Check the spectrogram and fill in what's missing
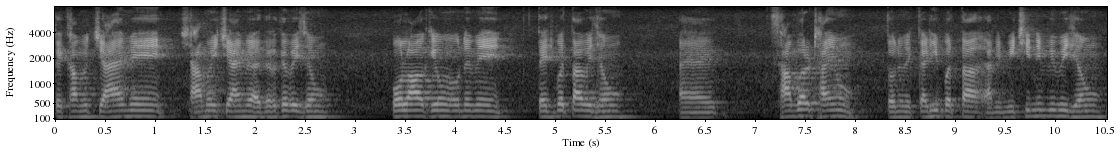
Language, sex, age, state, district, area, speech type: Sindhi, male, 60+, Madhya Pradesh, Katni, urban, spontaneous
